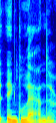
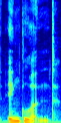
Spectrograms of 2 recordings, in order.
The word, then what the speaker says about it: England: England 这边它的 A 是发成 E 的声音，所以并不是 England，而是念成 England。那它的重音在第一个音节 EN 那边， England。最后我们来复习一下今天的例句。 One study published in the journal Environmental Research Letters found that if the Arctic sea ice melts, England will probably get a little rainier。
